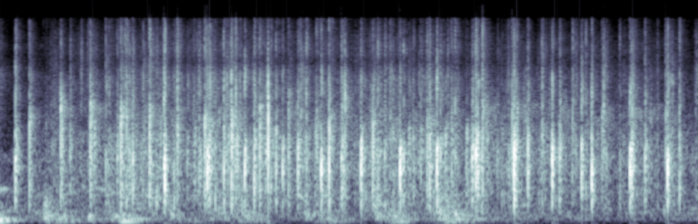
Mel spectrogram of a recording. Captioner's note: applause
